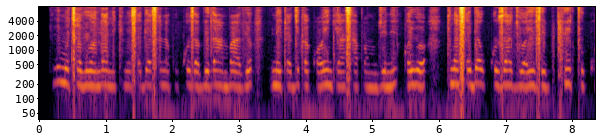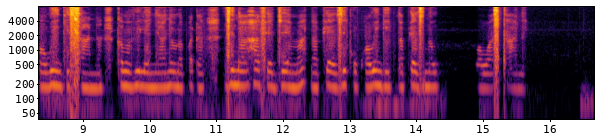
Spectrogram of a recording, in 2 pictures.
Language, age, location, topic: Swahili, 25-35, Nairobi, agriculture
